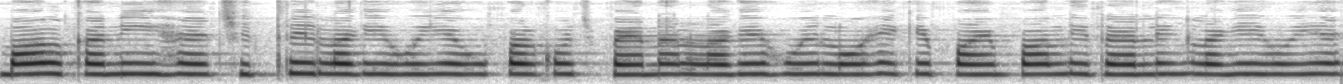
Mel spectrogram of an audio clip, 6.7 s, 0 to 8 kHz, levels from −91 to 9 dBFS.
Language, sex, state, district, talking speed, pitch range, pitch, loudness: Urdu, female, Bihar, Saharsa, 185 wpm, 360-370 Hz, 365 Hz, -16 LUFS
